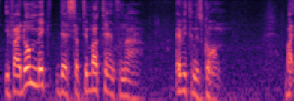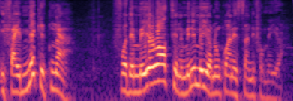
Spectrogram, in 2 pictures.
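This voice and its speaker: Speaking at a fairly quick pace with a Ghanaian accent, a man uses a high pitch and lively intonation, broken by long, frequent pauses. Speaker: local election candidate. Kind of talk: interview.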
